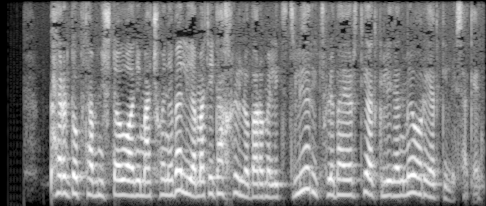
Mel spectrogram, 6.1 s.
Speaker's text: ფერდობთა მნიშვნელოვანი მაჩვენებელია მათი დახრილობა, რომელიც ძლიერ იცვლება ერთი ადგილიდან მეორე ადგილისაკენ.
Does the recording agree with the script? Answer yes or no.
yes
